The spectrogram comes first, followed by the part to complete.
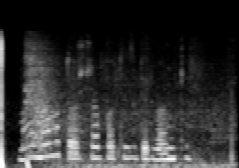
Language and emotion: Russian, neutral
